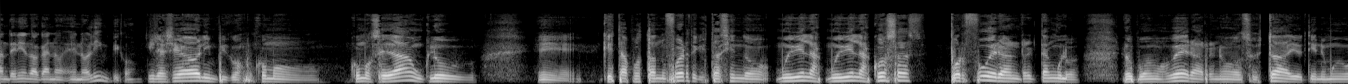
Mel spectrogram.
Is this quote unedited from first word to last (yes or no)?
no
